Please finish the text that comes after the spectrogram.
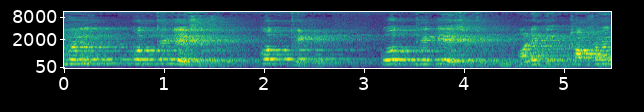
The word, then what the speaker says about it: কোত্থেকে: যে কোথা থেকে এসেছো, আসলে কোথা থেকে কথাটাই হচ্ছে কি দ্রুত উচ্চারণ করতে গিয়ে আমরা থয়ের সঙ্গে সংযুক্ত করে দিই, অর্থাৎ দুটো থ ব্যবহার করি একসঙ্গে।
